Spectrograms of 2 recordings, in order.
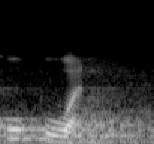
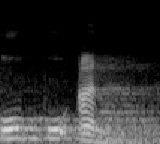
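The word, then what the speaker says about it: كفوا: Ada 3 cara membaca kata kufuwan dalam ayat tadi. Cara bacanya yang paling populer kufuwan, tapi dia juga bisa dibaca dengan kufuan, bisa juga dibaca dengan kuf'an.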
